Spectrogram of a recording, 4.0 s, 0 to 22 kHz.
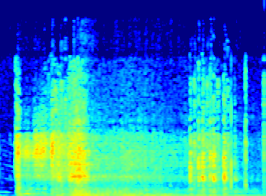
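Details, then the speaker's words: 1973 Datsun 240Z series 2 on carburetors, running rich and not yet tuned; it died on the road and the starter cranks on and off without catching. It had run out of fuel because of a badly calibrated fuel gauge; nothing else was wrong. "we're stuck we just ran out of fuel uh I had uh fuel sent to me and then uh my mechanic jumped in and drove it home there was nothing else that was the problem is just ran out fuel"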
